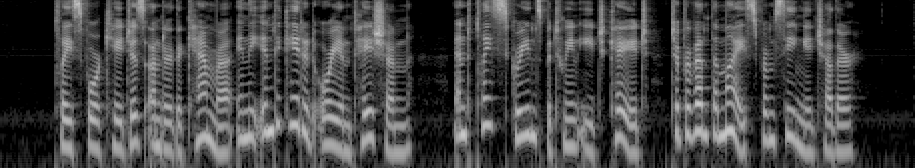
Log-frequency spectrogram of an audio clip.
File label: Voiceover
